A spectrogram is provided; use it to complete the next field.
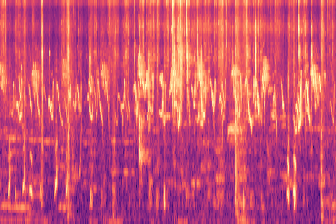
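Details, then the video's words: Grey francolin (teetar) chicks calling: dense overlapping high, short chirps and upslurred peeps, several birds at once, with scattered clicks and low clucking notes. "wonderfull pheasant teetar chicks,teetar calling bird"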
